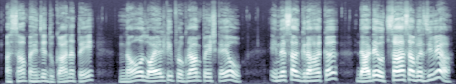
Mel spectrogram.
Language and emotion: Sindhi, happy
